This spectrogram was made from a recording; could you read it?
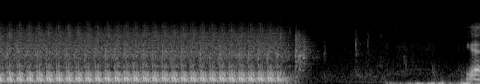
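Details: Newly bought motorcycle running around 8 a.m. with a blowing exhaust and no rattles audible. Loud, raspy chuffing pulses at about three per second for a few seconds, then it stops; exhaust leak.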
